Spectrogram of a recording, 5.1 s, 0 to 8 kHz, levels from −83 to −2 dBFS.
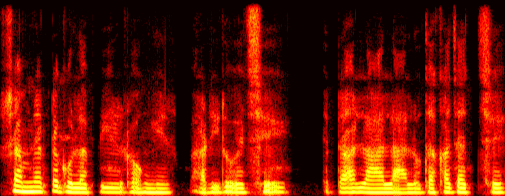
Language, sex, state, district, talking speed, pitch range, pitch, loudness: Bengali, female, Odisha, Malkangiri, 140 wpm, 165-180 Hz, 170 Hz, -17 LUFS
